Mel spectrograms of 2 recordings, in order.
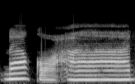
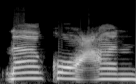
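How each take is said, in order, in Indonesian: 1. Vokalnya dipanjangkan. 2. Vokalnya tetap pendek. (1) "Jangan dibaca panjang"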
